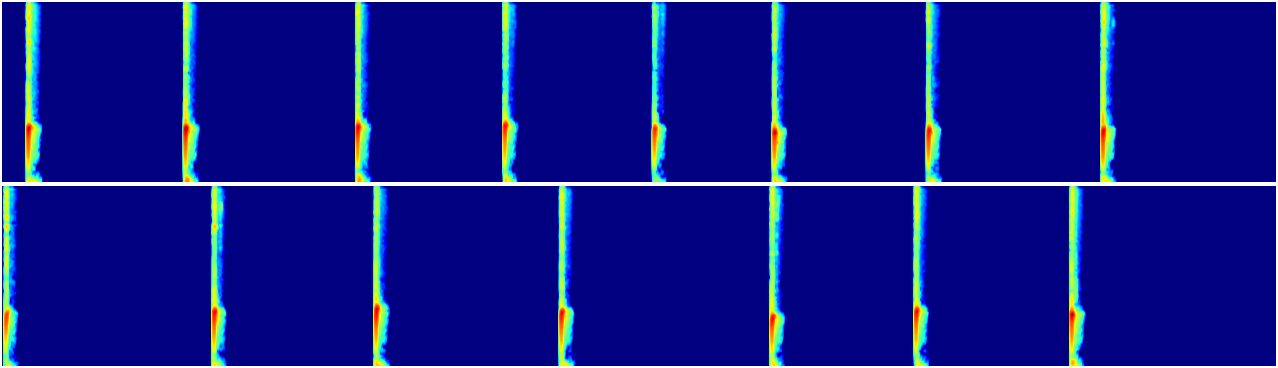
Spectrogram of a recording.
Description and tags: mouth pops - dry
A popping sound made with my mouth. Dry, no ambience.
pop, pops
